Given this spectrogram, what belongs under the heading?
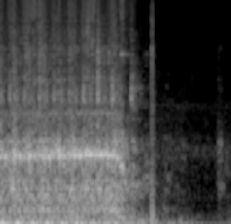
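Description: Sewing machine stitching a straight seam through scrap paper, a fast rattling hum for about a second that stops abruptly, leaving quiet.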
